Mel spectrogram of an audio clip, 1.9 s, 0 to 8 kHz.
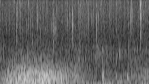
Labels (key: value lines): label: biophony, growl
recorder: SoundTrap 500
